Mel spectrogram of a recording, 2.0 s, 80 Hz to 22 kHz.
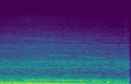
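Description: Honda CRF300L motorcycle with a MotoX exhaust, a close, loud, steady low engine drone with a rhythmic pulsing throb, no talking.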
